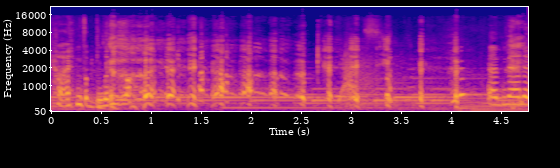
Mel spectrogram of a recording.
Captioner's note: they laugh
